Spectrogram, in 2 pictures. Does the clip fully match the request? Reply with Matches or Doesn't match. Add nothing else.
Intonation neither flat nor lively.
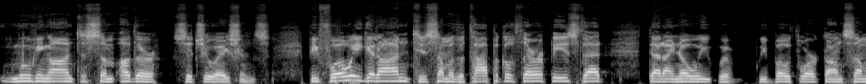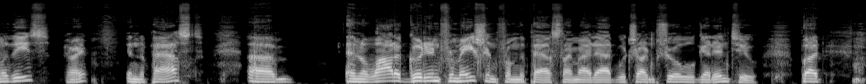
Matches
